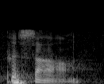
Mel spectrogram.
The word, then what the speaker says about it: Psalm: In South Africa, they pronounce it Psalm. Psalm. How's that? They pronounce the P.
